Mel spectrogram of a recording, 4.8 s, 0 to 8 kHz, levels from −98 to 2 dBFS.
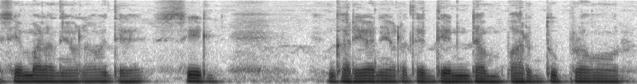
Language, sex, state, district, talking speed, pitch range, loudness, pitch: Chakma, male, Tripura, Unakoti, 140 wpm, 100-105 Hz, -17 LUFS, 105 Hz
